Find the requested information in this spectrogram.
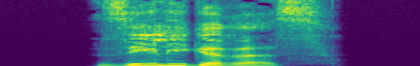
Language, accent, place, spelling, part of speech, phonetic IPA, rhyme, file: German, Germany, Berlin, seligeres, adjective, [ˈzeːˌlɪɡəʁəs], -eːlɪɡəʁəs, De-seligeres.ogg
- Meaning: strong/mixed nominative/accusative neuter singular comparative degree of selig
